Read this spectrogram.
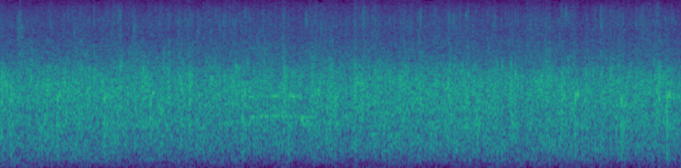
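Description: A brass band plays loudly in a large hall.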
